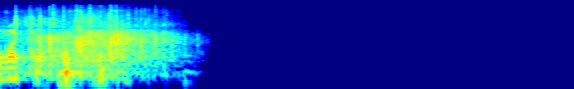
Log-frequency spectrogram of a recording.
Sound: audience applauding

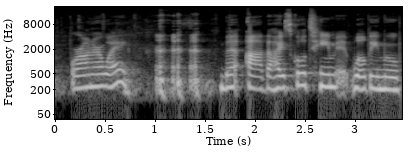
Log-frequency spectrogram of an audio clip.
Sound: person laughing

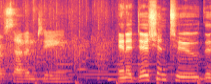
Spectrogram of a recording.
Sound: ^applause^

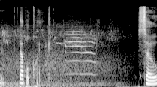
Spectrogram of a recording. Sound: the cat meows

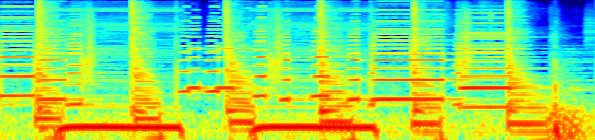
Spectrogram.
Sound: phone rings

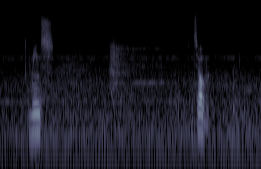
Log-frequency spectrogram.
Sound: sighing

